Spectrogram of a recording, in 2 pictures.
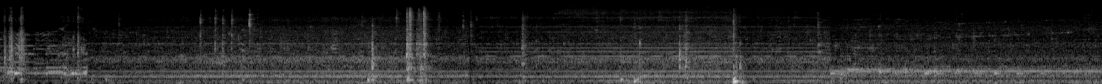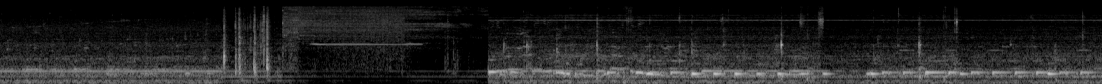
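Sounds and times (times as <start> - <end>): espresso machine pump humming: 14.5 - 22.0.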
